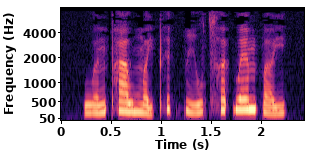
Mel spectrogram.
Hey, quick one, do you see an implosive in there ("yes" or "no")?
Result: no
